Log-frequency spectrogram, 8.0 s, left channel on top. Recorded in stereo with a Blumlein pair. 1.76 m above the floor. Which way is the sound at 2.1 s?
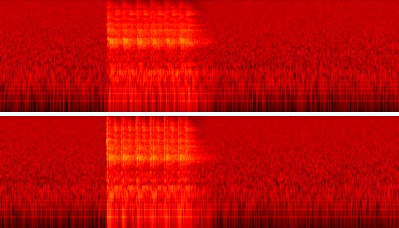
50° right.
